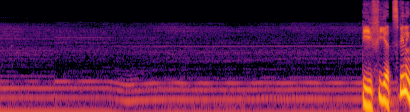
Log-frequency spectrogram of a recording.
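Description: A machine engine hums steadily nearby.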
